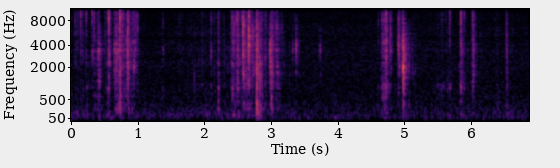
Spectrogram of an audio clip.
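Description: A metal utility blade carves and scrapes flakes off a solid white bar of soap with remnants of blue coating, held in the hand. Crisp, bright, dry scraping bursts come in short clusters with quiet gaps between them. Each burst ends in small scattered ticks as the flakes come away.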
